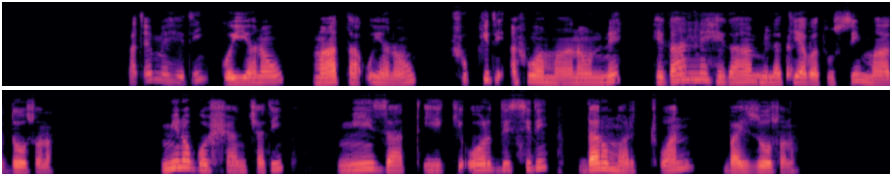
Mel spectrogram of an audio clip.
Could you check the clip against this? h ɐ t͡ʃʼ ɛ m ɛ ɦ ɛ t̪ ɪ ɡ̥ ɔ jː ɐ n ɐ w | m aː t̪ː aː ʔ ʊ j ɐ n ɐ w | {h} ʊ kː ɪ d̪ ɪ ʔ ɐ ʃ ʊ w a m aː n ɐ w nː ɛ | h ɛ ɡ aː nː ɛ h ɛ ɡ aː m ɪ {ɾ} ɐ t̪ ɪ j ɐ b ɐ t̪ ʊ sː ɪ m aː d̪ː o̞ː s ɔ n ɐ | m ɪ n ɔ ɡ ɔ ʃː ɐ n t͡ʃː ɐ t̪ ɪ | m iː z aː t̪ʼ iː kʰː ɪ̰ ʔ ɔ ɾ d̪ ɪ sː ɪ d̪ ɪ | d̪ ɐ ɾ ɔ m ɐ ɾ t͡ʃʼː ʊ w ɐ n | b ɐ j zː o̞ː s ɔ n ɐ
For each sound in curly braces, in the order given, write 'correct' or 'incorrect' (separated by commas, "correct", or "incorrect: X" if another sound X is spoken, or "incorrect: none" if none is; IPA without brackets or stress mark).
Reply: incorrect: ʃ, incorrect: l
